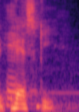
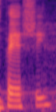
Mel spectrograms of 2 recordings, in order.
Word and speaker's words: Pesci: date pesci yeah see i was going to say pesky pesci i think it's patchy that's right that's right he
